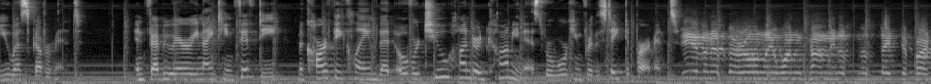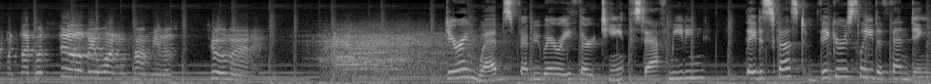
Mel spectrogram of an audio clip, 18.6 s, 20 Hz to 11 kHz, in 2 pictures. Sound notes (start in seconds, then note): 12.5 cheers and applause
